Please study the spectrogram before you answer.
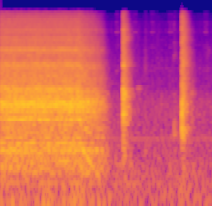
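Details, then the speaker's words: Mercruiser Chevy-block boat engine, compression test with throttle open: starter spins with smooth, even whir and no compression beats, no load at all; cylinder holding no pressure, leaking. "run the compression tester throttle open you can hear there's absolutely no load on this"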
